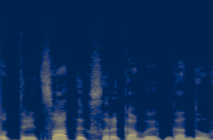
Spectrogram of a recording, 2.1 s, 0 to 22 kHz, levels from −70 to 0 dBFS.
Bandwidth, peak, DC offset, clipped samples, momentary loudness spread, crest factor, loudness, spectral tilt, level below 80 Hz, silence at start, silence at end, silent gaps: 18.5 kHz; -10 dBFS; under 0.1%; under 0.1%; 7 LU; 16 dB; -27 LUFS; -5.5 dB/octave; -48 dBFS; 0 s; 0 s; none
